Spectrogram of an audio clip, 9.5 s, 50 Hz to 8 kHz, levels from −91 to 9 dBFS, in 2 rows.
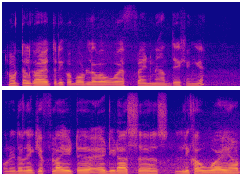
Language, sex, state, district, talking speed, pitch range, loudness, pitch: Hindi, male, Bihar, Lakhisarai, 125 wpm, 125-135 Hz, -22 LUFS, 130 Hz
